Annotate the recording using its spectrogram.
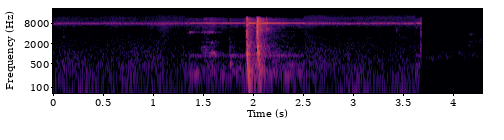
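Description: Faint room tone picked up by a video-call microphone, with a thin steady high whine, a soft click about one and a half seconds in and a sharper click about two seconds in. The sound cuts off abruptly near the end.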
